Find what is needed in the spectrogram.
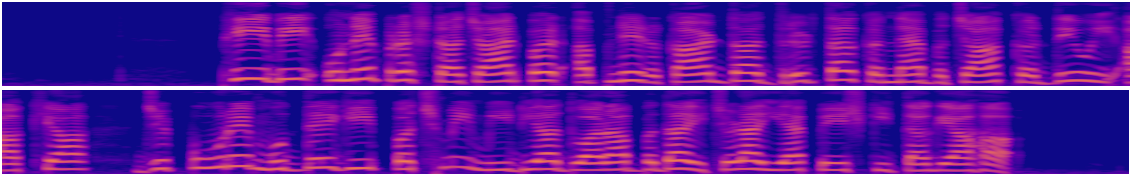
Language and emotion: Dogri, neutral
